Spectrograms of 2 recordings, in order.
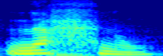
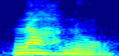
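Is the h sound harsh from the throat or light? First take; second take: harsh; light. First: The h is a harsh sound from the throat. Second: The h is a light, soft breath. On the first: The speaker calls it right. "We say nahnu" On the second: The speaker calls it wrong. "We don't say nahnu"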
